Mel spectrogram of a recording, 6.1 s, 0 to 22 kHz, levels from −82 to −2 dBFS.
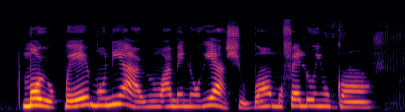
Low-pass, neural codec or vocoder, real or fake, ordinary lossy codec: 10.8 kHz; none; real; none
